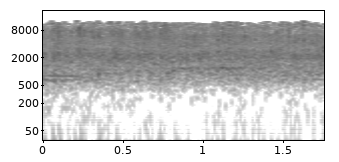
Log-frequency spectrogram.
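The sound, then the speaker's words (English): A church audience claps for God in a dense, steady wash of applause, many hands overlapping continuously at a fairly even level with no voices standing out. “Clap for God, somebody.”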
